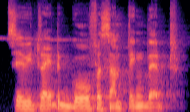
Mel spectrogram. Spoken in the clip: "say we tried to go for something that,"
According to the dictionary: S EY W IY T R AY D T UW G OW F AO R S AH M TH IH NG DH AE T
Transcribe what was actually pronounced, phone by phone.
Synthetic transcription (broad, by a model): S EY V IY T R AY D T UW G OW F AO R S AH M T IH NG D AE T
